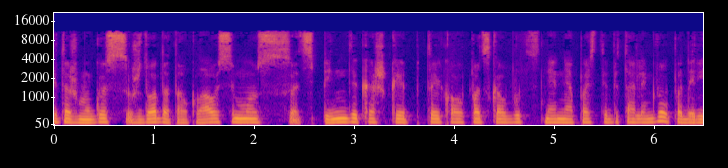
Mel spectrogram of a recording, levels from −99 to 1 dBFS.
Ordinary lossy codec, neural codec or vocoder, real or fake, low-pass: MP3, 48 kbps; codec, 44.1 kHz, 7.8 kbps, DAC; fake; 14.4 kHz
